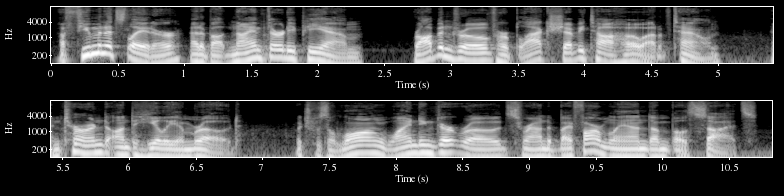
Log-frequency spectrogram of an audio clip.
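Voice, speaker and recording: A man hosting a podcast, telling a true-crime story in measured, suspenseful scripted narration. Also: on the low side, big pitch swings, creaky, no room sound. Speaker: podcast host.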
